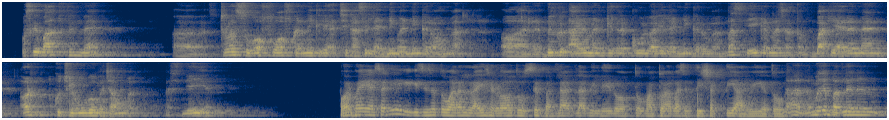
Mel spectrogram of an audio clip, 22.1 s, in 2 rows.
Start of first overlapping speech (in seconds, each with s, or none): none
